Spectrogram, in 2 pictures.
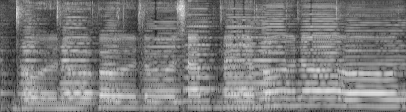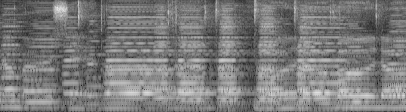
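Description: Sare Gama harmonium playing a bhajan melody with chords: a changing line of reed notes over held lower notes.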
